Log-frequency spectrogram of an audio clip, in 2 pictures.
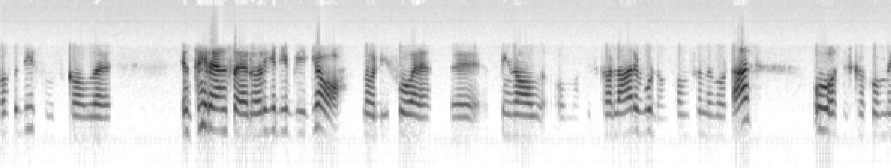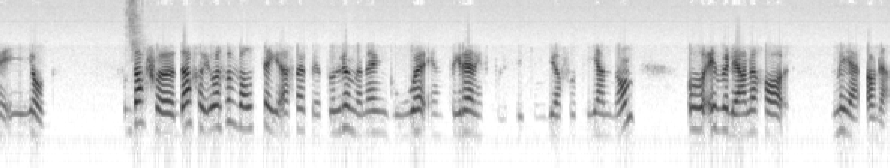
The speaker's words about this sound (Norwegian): Beklager den noe dårlige telefonlinjen til eh, tegneserieskaper ….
